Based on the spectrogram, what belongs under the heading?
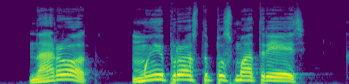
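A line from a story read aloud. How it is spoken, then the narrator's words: Shouting. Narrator (Russian): крикнул им Оберт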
